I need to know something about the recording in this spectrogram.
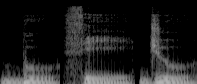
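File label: "buthiju", concatenated syllables; Affixing experiment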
